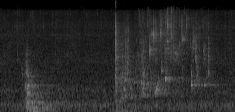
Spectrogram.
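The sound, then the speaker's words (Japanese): Water poured over a head during hair washing: a soft splash early on, then a sudden louder gush of pouring water that trails into splashing and trickling, with no voices. “最初は、頭から洗っていくわよ。”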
